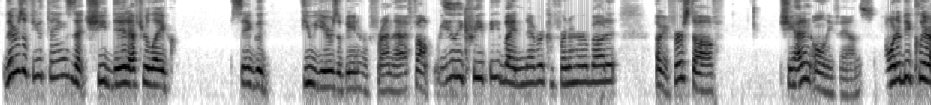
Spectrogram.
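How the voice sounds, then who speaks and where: Casual, blunt woman telling a story. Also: medium pitch. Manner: animated, blunt, swearing, acts out quotes; slangy, conversational asides. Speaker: online storyteller. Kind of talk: casual story time vlog.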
